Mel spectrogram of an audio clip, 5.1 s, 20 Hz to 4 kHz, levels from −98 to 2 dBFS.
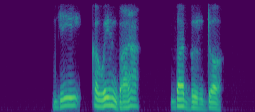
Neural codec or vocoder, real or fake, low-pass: codec, 16 kHz, 0.8 kbps, ZipCodec; fake; 3.6 kHz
